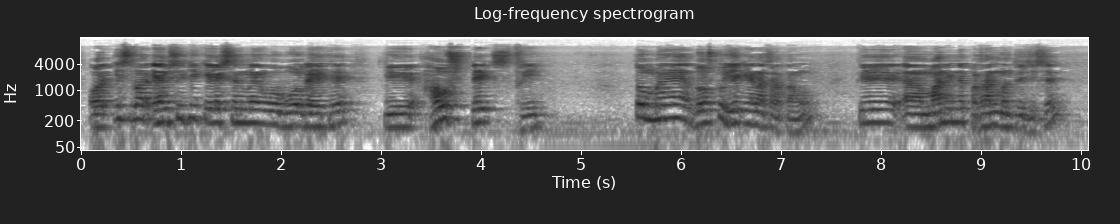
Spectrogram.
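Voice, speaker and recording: A man with a non-native accent and high pitch talks with lively intonation, amid audible room echo and noticeable background noise. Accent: non-native Hindi speaker. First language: Nepali (speaking Hindi). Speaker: citizen commentator. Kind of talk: political opinion monologue. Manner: halting, many fillers.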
